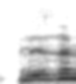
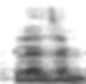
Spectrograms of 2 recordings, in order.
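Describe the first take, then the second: First: The first vowel is a long 'ee' sound. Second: The first vowel is a short 'eh' sound. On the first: The speaker calls it wrong. "प्लीजेंट नहीं होता" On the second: The speaker calls it right. "प्लेजेंट होता है"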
